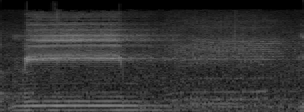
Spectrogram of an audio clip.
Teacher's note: मीम दोनों होठों के सूखे हिस्से से निकलता है। ये ऊपर का हिस्सा है ना, ये सूखा हिस्सा होता है, अंदर का हिस्सा कच्चा होता है।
